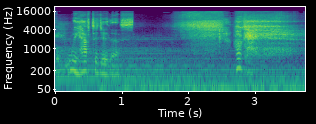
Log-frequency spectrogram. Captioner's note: inhales sharply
